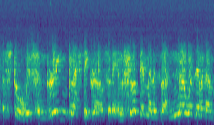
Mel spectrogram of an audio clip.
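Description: Men talking over a telephone line, the voices thin and narrow in pitch range, with no other sound standing out.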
